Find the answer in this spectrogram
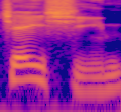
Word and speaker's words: Szczecin: Veskin, pronounced Cheen for anyone wondering.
